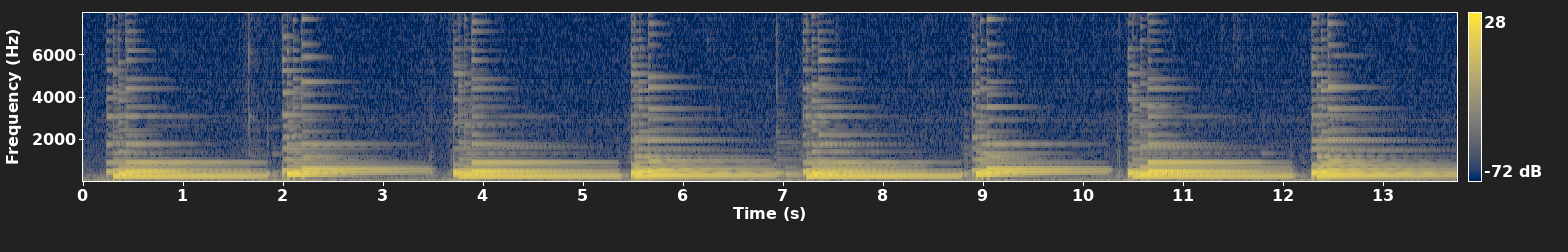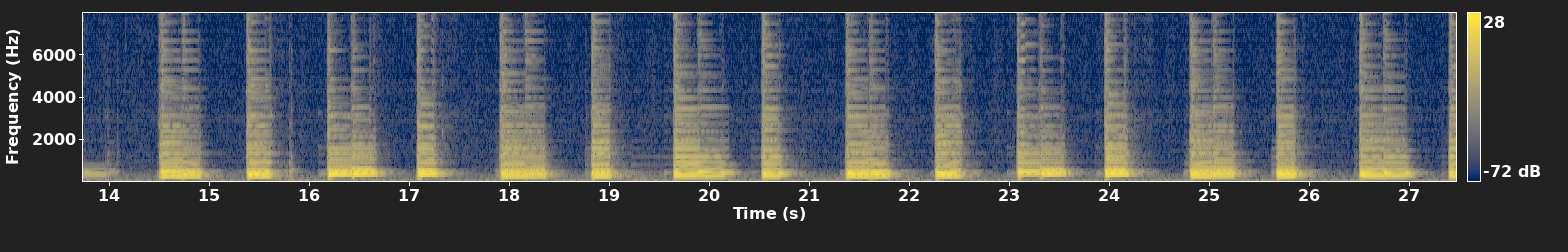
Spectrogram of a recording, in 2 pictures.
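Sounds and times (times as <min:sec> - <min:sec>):
ukulele strumming: 0:00.1 - 0:27.4.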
